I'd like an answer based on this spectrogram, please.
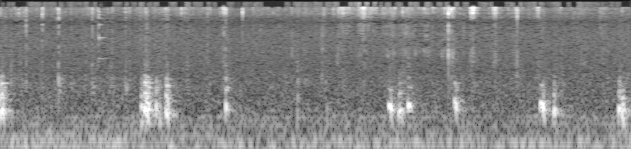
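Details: A male rabbit makes soft, low grunting snuffles and quick crunchy clicks while he eats.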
